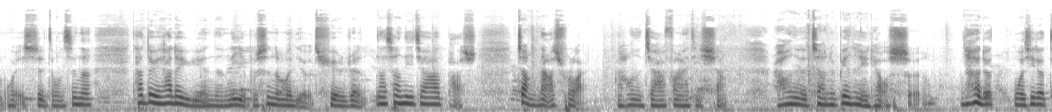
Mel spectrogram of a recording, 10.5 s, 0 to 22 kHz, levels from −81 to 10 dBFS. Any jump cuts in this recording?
no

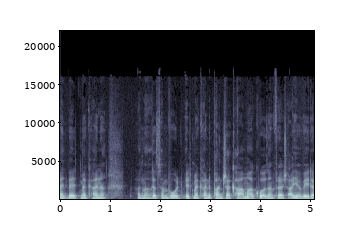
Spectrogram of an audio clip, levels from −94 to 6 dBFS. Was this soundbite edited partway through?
yes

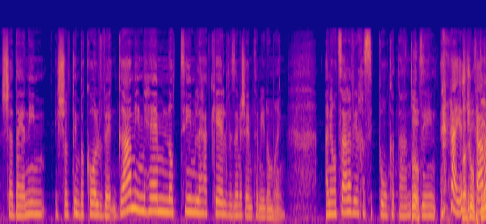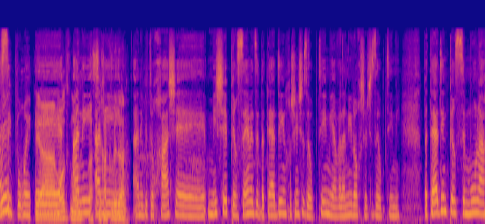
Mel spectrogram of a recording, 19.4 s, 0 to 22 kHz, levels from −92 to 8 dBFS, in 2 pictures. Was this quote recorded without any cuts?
no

